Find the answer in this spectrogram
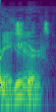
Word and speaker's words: Uyghur: Ooh, Uyghur or Uyghur? It's Uyghur. It's pronounced Uyghur. Is it? Are you sure? I'm positive. Oh, go. It's U-Y, Uyghur.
